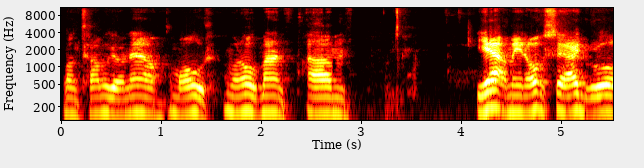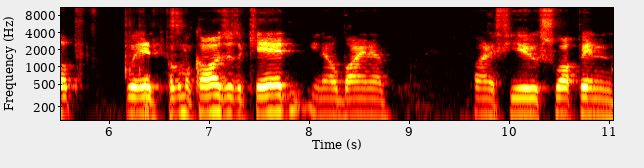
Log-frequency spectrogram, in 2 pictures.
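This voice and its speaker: A man with an English accent speaks at a fairly high pitch in a flat, monotone way. He goes at a fairly slow pace with long, frequent pauses. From England. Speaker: pokemon card collector and youtuber. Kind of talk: podcast interview, casual chat.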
